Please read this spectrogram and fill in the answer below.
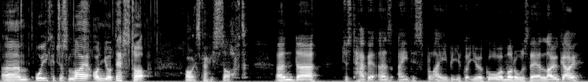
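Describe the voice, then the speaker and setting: A man hosting his model-building channel, chatting casually through an unboxing, hoarse from a chest infection and full of fillers and little laughs. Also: mid-range voice, normal speed. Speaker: model-kit channel host.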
